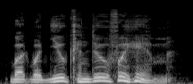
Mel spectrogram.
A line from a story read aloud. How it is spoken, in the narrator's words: Hacks sighed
